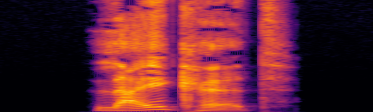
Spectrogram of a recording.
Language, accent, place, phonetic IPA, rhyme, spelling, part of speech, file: German, Germany, Berlin, [ˈlaɪ̯kət], -aɪ̯kət, liket, verb, De-liket.ogg
- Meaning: second-person plural subjunctive I of liken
